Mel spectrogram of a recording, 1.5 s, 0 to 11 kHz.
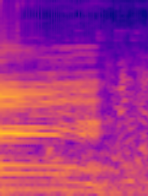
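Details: Cattle at the Dhule cow market in India on Tuesday, 30 April: a loud, rich harmonic moo lasting about a second, holding steady then sliding slightly downward and fading, with market chatter behind.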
